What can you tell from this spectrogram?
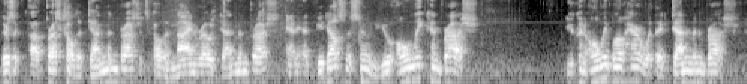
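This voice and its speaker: Middle aged guy with a lowish voice telling salon stories, lots of laughing and "you know what i'm saying". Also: moderate pace, a little hiss or hum. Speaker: salon owner and hairdresser. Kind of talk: storytelling in a casual interview.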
